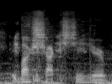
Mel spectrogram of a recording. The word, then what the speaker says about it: Başakşehir: So I think that could be the way the group finishes up, and it could be a battle for third between Başakşehir and Wolfsburger. So apologies if I've murdered the pronunciation of that there. – That's fine. Başakşehir, but you...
